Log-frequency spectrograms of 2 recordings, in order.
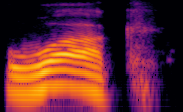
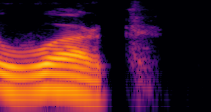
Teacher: in british english british pronunciation we do not pronounce r in 99 percent cases r is silent and they are replaced by the vowel sound whereas in american english r must be pronounced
